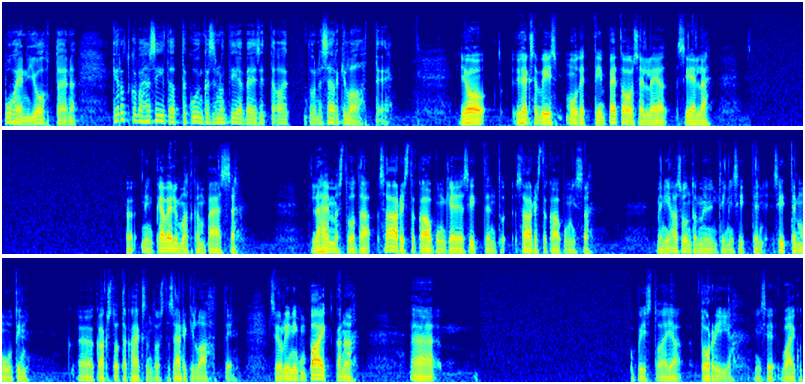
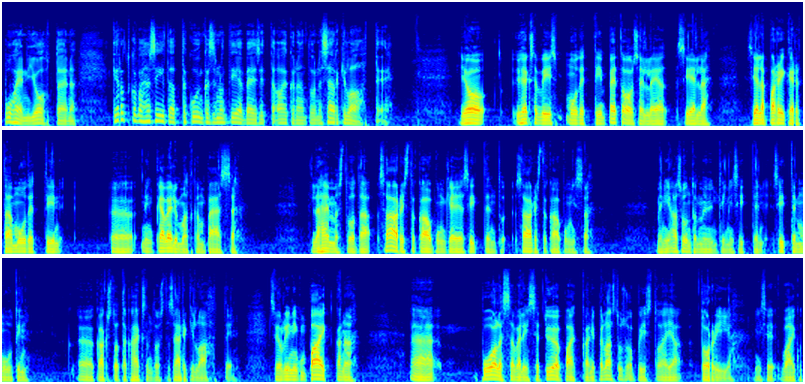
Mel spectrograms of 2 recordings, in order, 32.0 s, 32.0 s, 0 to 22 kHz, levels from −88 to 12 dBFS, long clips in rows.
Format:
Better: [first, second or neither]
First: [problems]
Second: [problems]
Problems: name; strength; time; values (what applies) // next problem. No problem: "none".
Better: second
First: audio cutting out; at 4 s, at 10 s for 2.5 s and at 28 s for 2 s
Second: none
